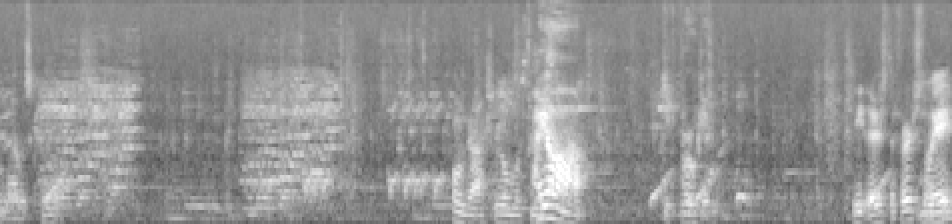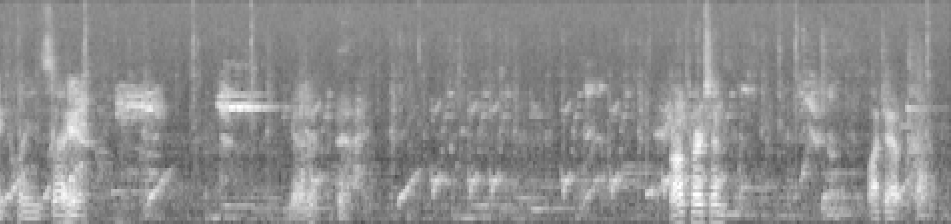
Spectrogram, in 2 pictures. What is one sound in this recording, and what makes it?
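Game sound effects chime and pop through a television speaker.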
